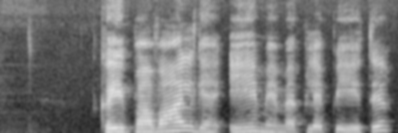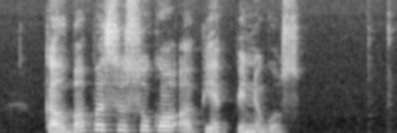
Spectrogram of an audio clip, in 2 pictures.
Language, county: Lithuanian, Panevėžys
